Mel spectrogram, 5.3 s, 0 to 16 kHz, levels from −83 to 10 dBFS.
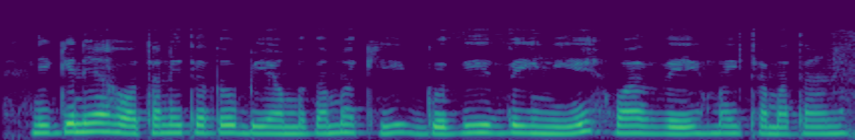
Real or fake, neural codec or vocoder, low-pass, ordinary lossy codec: fake; codec, 16 kHz, 16 kbps, FreqCodec, larger model; 7.2 kHz; none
